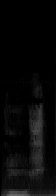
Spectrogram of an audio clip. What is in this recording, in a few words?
with, estonian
